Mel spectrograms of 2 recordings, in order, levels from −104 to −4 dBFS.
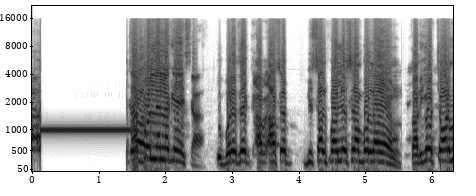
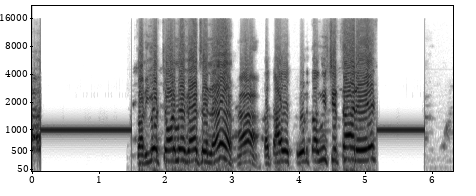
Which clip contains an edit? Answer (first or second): second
